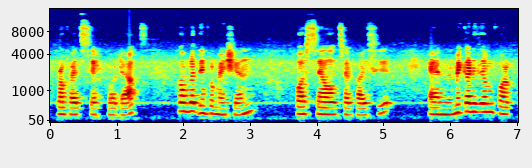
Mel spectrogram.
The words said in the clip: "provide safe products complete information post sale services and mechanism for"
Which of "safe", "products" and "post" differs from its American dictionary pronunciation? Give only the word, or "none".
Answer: post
